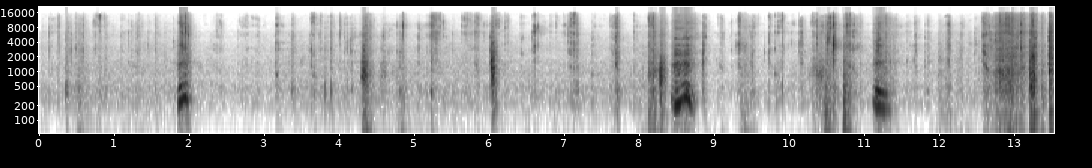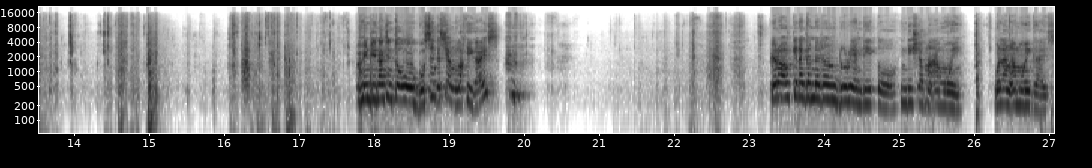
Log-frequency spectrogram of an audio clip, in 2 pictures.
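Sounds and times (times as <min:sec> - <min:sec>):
person chewing wetly: 0:00.0 - 0:08.1, 0:08.8 - 0:17.7.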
